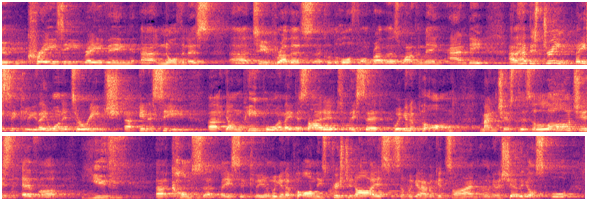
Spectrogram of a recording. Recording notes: Streamed live at St Paul's Shadwell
